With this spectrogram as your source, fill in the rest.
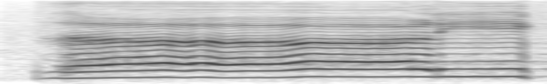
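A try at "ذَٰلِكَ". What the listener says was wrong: kepanjangan. Ya, dzalika kepanjangan. Dzalika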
